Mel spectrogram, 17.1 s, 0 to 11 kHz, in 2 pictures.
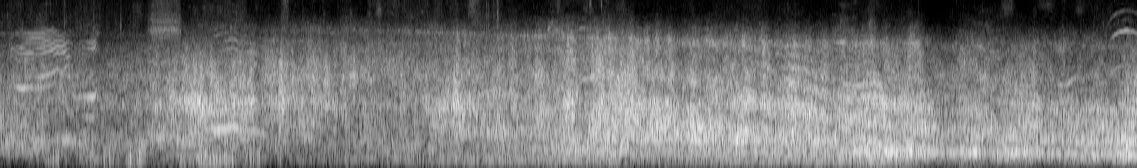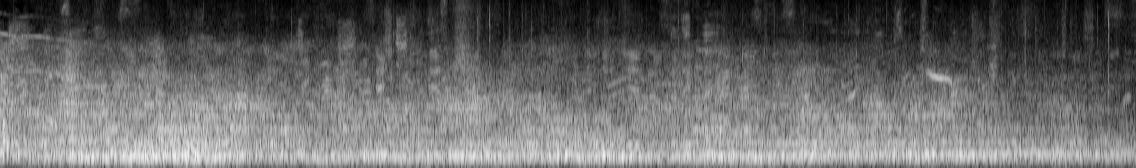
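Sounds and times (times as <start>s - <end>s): jet rushing noise: 0.0s - 16.7s.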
